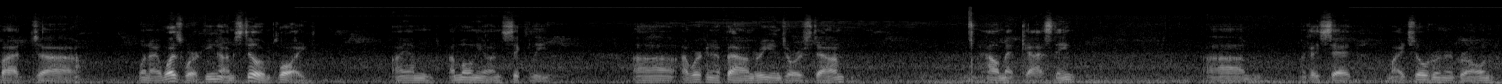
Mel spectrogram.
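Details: 52-year-old man with a very bad stutter present since childhood, also has chronic cluster migraine headaches and a son who stammers; stuttering.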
